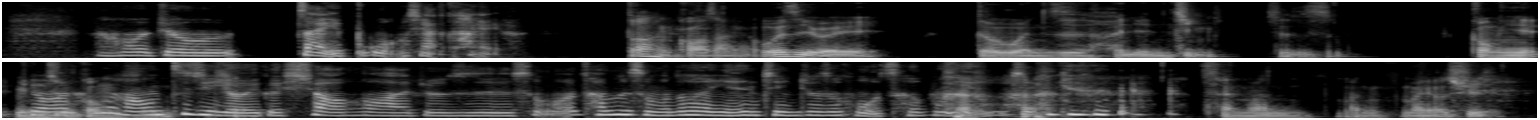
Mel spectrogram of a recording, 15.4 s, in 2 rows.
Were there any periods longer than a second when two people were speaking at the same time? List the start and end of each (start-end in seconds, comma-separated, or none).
7.7-9.0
